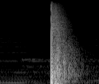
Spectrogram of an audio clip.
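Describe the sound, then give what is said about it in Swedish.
A single pistol shot cracks out loud after a moment of near silence, its sharp blast fading quickly with a short echoing tail. No one speaks. “Första missar, skjut igen”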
